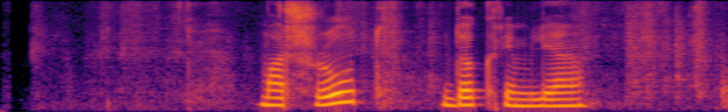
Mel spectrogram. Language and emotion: Russian, neutral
